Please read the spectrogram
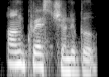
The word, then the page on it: Unquestionable: Indian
